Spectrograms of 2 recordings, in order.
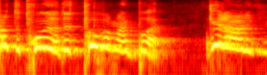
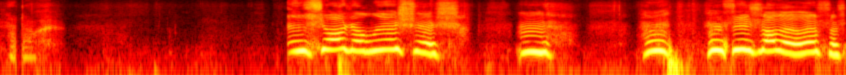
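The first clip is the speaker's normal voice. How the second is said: muffled speech through a mouthful, chewing; 3 semitones lower than usual. A character stops mid-conversation to take a bite of hot dog, talking while eating. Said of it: "take a bite of my hot dog".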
